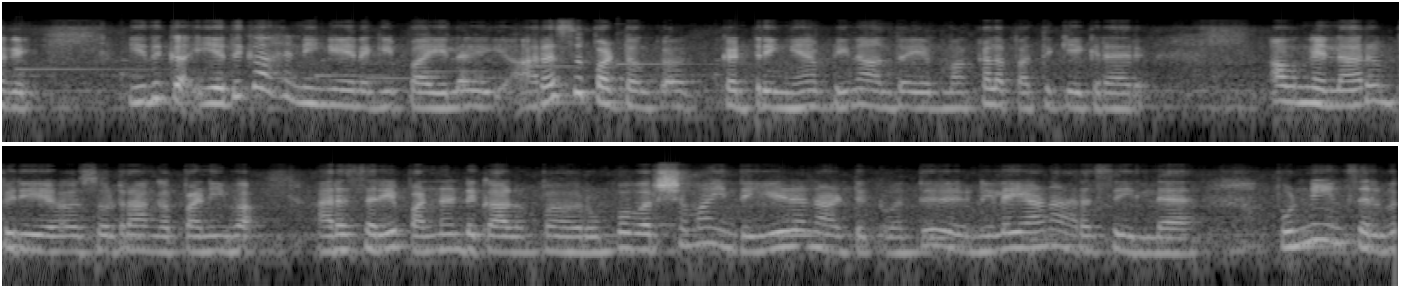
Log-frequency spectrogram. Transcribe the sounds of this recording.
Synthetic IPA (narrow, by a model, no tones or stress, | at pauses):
ɐɣɐɪ | ɪðɯkːɛðɯkːaːɣɐniːŋɡɐɛnɐk̬ːɯɪpːaɪlːɐɐ̰ɾɐsɯpɐʈːõkɐʈːriːŋɡɐɐpːɐɽɪnːaːɐnd̪ɐmɐkːɐɭɐpaːt̪ːɯkːeːʈkɪɾaːɾɯ | ʔɐʋɐŋɡɐɛlːaːɾɯmpɛɾɪsɔlɾaːŋɡɐpɐɳɪʋaː | ɐɾɐsɐɾeːpɐɳːɐɳɖɯkaːlɐɾɔmbɐʋɐɾɯʂɐmaːɪnd̪ɐiːɻɐnaːʈːɯkːɯʋɐnd̪ɯnɪlɐjaːnɐːɾɐsɯɪlːɐ | pʊɳːɪjɪnsɛlʋɐ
